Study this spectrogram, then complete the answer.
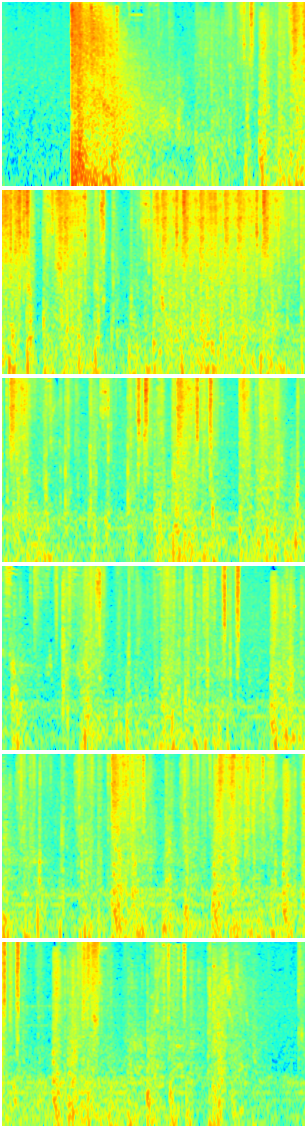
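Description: Electronic game sound effects play with frequent sharp bursts.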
